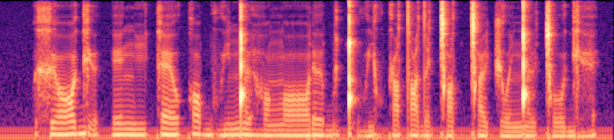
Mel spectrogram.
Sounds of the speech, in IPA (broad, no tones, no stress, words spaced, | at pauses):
xʲɔːɡʲɘ | eŋi kɛo̯ kɔbṳjŋ͡ǃɘ ɦɔŋɔː ɾɘ bɘǃʼṳjo̤ki tˤedeǀɘtˤ ǀɘːt͡ʃoe̯ŋ͡ǃɘːǀoː ɡʲɛ̤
